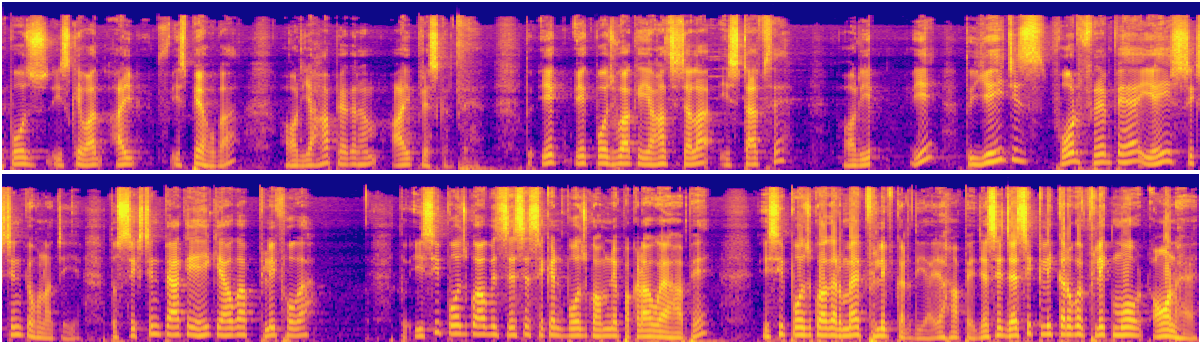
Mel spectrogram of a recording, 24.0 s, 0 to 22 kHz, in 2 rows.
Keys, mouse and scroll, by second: 3.3-5.6 middle drag, 6.8-18.6 drag, 20.7 click.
